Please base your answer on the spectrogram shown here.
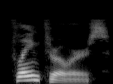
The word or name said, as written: flamethrowers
